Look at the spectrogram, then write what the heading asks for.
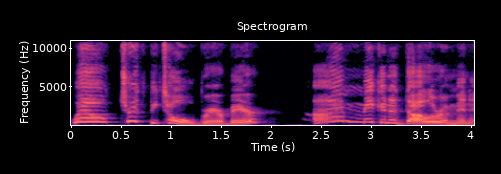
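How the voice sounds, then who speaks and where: A woman does a put-on character voice at a high pitch. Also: moderate pace. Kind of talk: Southern folktale storytelling. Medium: read story. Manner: sly, persuasive.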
